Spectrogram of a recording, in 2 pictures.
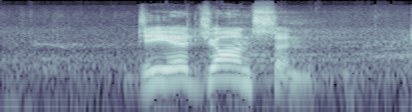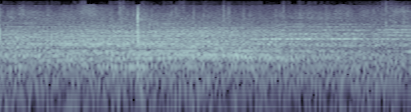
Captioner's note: cheers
